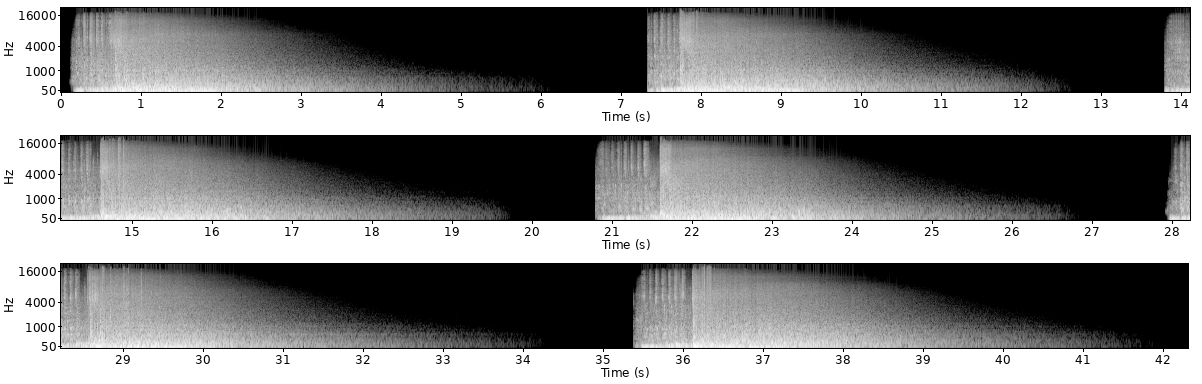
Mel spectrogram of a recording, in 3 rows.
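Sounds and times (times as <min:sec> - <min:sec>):
long explosion with noise lead-in and distortion tail: 0:00.2 - 0:03.7, 0:07.4 - 0:11.1, 0:14.0 - 0:18.0, 0:21.0 - 0:25.0, 0:28.1 - 0:31.7, 0:35.5 - 0:39.8.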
